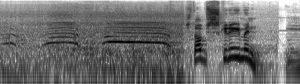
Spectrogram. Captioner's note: screams frenchily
